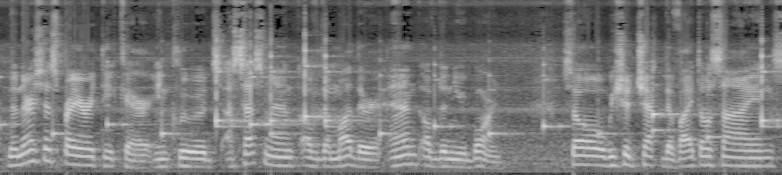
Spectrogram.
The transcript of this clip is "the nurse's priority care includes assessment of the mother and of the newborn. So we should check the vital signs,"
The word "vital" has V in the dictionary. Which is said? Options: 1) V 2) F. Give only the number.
1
